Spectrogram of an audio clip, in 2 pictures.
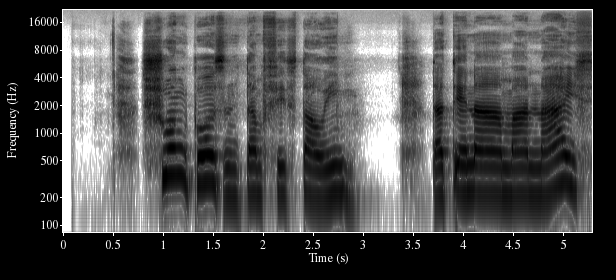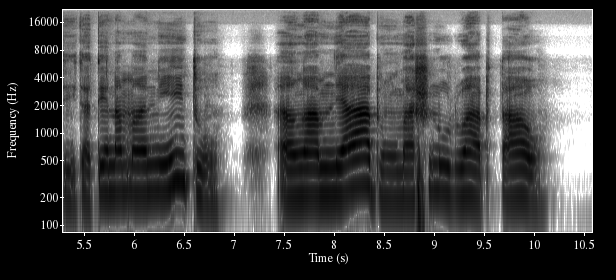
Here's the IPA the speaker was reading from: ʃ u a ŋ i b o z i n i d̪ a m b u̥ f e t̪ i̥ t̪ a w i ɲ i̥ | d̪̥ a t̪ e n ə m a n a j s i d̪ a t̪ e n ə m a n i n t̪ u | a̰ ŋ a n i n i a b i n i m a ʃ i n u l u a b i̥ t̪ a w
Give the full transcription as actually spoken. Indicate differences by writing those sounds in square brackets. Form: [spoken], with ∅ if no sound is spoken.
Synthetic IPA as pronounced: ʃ u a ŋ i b o z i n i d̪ a m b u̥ f e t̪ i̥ t̪ a w i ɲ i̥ | d̪̥ a t̪ e n ə m a n a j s i d̪ a t̪ e n ə m a n i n t̪ u | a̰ ŋ a [m] i n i a b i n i m a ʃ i n u l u a b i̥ t̪ a w

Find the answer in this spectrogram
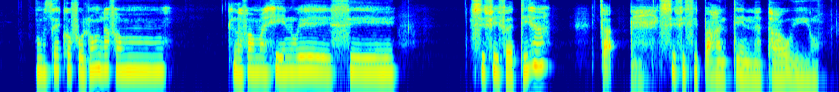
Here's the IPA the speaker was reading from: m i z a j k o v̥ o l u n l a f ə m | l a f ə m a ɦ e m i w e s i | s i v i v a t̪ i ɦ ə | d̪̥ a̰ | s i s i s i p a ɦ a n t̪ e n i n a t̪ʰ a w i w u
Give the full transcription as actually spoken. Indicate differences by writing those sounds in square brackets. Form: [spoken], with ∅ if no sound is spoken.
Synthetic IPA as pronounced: m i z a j k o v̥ o l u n l a f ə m | l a f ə m a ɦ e [n] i w e s i | s i [f] i v a [d̪] i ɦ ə | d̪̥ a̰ | s i [f] i s i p a ɦ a n t̪ e n i n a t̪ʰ a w i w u

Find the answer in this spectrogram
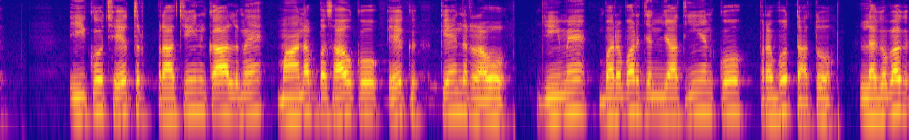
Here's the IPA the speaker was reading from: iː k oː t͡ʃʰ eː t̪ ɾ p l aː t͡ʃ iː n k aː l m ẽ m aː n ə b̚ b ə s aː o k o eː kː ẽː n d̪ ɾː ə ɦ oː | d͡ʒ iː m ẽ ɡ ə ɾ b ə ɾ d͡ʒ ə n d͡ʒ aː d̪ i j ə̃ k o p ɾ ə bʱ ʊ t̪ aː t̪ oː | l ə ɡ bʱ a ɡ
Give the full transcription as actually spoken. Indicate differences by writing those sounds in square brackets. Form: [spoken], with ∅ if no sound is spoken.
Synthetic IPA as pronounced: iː k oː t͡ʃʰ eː t̪ ɾ p [ɾ] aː t͡ʃ iː n k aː l m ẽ m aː n ə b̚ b ə s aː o k o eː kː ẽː n d̪ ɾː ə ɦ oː | d͡ʒ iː m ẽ [b] ə ɾ b ə ɾ d͡ʒ ə n d͡ʒ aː [t̪] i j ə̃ k o p ɾ ə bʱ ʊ t̪ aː t̪ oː | l ə ɡ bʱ [ə] ɡ

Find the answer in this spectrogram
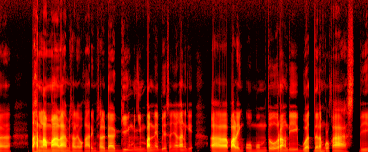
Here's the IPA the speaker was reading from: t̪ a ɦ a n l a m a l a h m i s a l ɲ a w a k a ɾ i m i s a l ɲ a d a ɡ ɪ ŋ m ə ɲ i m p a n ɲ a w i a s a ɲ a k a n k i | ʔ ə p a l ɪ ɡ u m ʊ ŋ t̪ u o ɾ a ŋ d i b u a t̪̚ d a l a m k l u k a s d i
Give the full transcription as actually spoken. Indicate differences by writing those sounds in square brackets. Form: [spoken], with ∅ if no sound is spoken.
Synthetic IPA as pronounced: t̪ a ɦ a n l a m a l a h m i s a l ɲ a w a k a ɾ i m i s a l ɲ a d a ɡ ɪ ŋ m ə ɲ i m p a n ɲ a [b] i a s a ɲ a k a n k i | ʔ ə p a l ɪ [ŋ] u m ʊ [m] t̪ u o ɾ a ŋ d i b u a t̪̚ d a l a m k l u k a s d i

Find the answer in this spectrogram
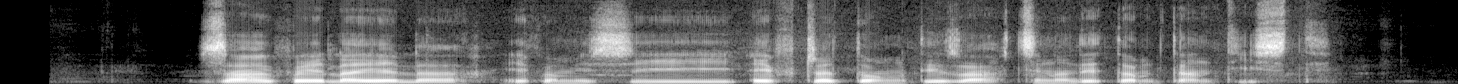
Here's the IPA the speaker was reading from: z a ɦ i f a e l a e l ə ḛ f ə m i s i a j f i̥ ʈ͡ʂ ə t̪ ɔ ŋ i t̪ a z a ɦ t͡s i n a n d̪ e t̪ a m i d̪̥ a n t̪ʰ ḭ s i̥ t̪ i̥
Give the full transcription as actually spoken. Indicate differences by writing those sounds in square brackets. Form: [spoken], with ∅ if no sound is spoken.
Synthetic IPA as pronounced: z a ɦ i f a e l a e l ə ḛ f ə m i s i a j f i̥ ʈ͡ʂ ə t̪ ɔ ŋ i t̪ [e] z a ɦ t͡s i n a n d̪ e t̪ a m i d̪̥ a n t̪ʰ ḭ s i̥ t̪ i̥

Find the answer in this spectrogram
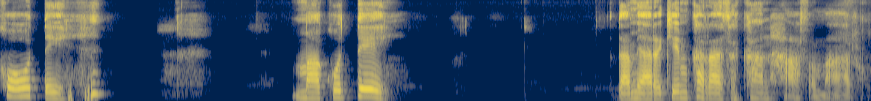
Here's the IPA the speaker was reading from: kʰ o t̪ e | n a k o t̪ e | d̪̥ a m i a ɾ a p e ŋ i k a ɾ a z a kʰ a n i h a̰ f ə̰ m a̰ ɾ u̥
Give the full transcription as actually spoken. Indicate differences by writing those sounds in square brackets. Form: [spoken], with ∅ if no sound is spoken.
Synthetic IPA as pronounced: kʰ o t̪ e | [m] a k o t̪ e | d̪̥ a m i a ɾ a [k] e [m] i k a ɾ a z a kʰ a n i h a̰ f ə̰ m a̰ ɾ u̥

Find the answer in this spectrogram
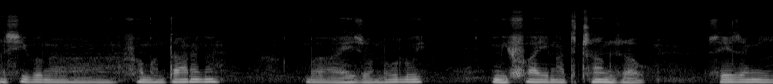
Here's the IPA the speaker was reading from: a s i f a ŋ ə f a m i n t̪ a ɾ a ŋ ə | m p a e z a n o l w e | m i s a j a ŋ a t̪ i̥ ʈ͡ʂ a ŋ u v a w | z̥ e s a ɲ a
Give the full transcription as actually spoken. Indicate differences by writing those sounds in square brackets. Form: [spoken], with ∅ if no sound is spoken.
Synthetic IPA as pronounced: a s i [v] a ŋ ə f a m [a] n t̪ a ɾ a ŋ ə | m [b] a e z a n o l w e | m i [f] a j a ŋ a t̪ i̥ ʈ͡ʂ a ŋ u [z] a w | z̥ e [z] a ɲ [i]

